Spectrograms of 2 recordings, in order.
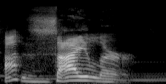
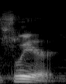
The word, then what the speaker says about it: Zyler: pack send to Camp it's zyler rhymes with Tyler sorry not Zer got it Zyer also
